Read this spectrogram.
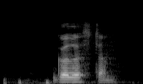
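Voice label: "гӧлӧстӧм", Komi-Zyrian, male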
